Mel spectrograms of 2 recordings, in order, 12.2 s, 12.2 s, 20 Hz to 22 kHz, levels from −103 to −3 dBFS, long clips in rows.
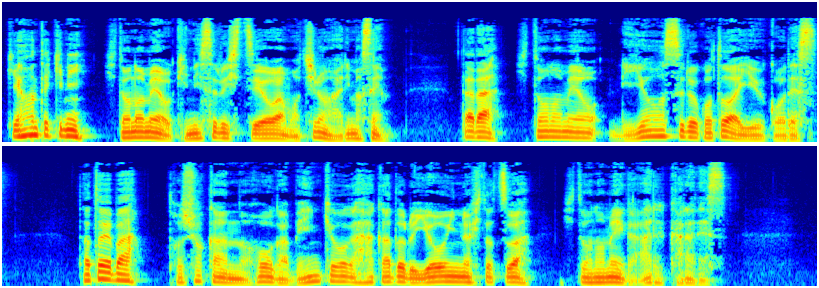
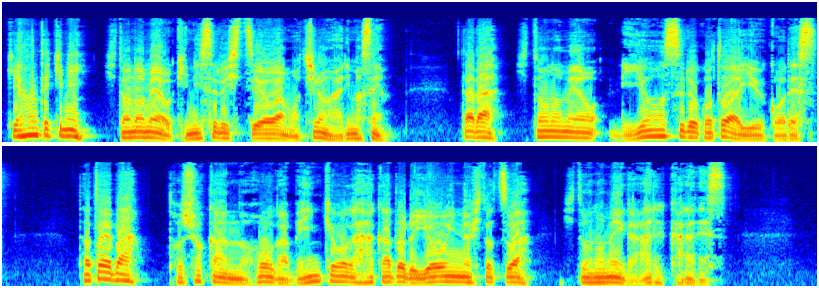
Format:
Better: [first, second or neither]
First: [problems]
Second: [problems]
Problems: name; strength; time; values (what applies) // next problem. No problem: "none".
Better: first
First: none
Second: distortion; slight; 8% of the sound clipped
